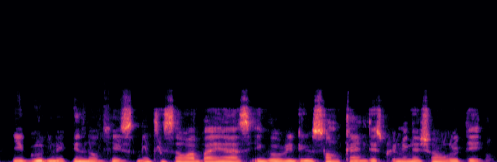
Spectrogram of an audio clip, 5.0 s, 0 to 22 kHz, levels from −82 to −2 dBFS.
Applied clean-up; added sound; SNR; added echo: neural mask model DeepFilterNet 3.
